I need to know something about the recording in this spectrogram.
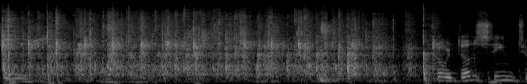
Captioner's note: applauding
